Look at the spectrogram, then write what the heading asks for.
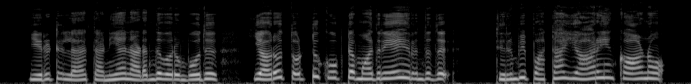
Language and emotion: Tamil, fearful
